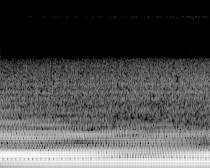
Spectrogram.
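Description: A single sustained chord of distorted electric guitar, held and ringing out steadily at the close of a rock song, its higher overtones slowly dying away.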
